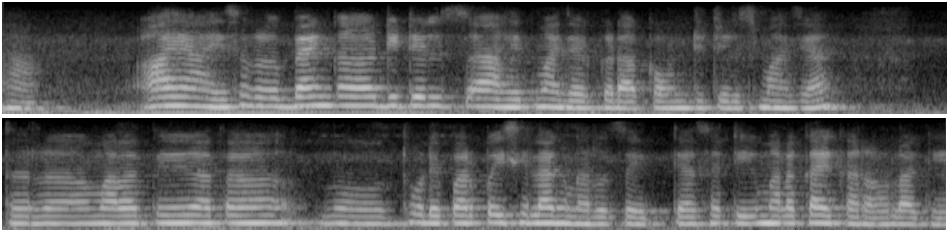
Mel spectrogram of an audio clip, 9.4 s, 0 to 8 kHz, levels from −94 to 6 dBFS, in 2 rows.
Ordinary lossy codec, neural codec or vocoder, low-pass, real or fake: Opus, 32 kbps; none; 7.2 kHz; real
